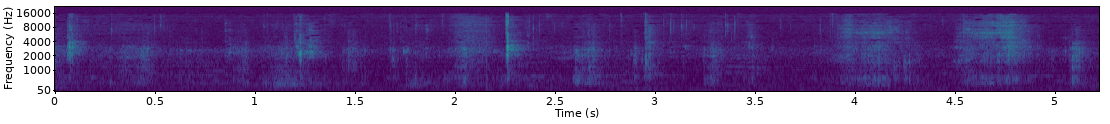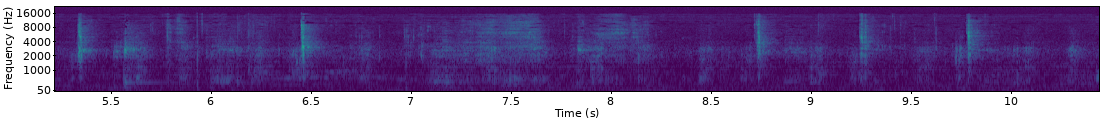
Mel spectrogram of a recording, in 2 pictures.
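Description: Faint close-up chewing of rice and pork: irregular wet mouth clicks and smacks, several a second.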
